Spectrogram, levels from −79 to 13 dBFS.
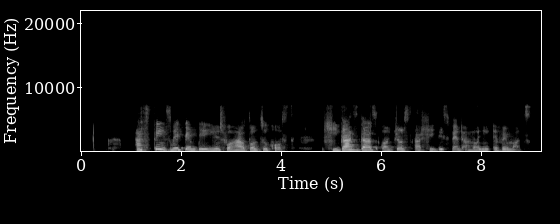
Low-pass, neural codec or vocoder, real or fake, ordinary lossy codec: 7.2 kHz; codec, 44.1 kHz, 2.6 kbps, SNAC; fake; none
